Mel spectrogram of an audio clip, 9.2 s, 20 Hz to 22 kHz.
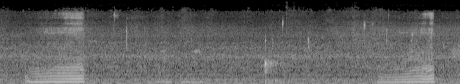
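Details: Snoring in a 10-week-old boxer puppy asleep, exhausted after a play date: two loud, buzzing, tonal snores about seven seconds apart over room hum, a faint softer one between.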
